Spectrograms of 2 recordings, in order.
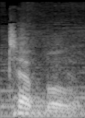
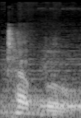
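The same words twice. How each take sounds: First: The vowel is reduced to a short 'tbl'. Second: The vowel is reduced to a short 'tbl'.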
